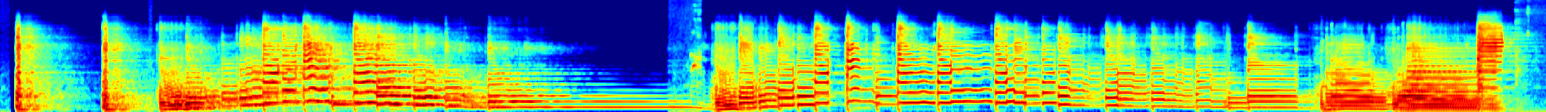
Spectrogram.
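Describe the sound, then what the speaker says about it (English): Heavily distorted electric guitar chords ring out through a NUX amp modeler, each note leaving a lingering reverb tail that fades slowly between strums. "The longer I make it, the longer the reverb trail comes in"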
